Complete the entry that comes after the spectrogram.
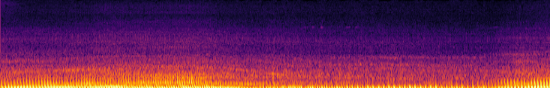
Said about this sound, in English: Luckily today I'm on my motorbike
